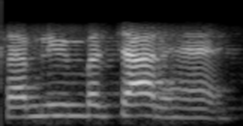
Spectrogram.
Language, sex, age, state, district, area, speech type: Urdu, female, 30-45, Bihar, Araria, rural, conversation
